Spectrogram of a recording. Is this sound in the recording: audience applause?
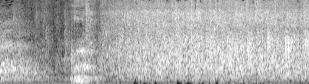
yes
